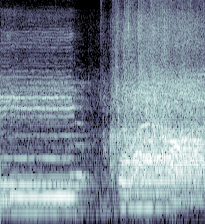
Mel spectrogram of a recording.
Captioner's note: applause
